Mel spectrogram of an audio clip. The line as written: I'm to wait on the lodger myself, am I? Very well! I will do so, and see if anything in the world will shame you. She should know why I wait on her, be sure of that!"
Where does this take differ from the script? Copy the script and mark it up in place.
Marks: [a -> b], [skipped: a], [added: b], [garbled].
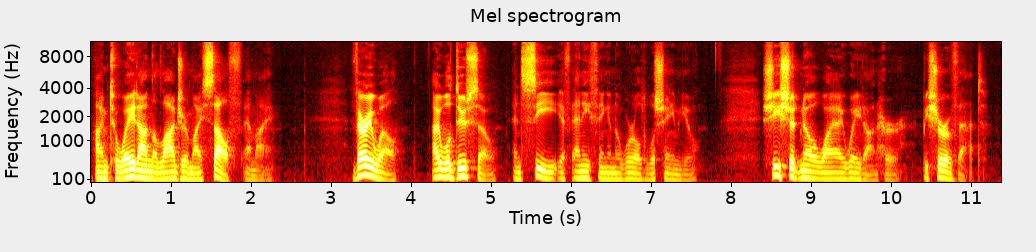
I'm to wait on the lodger myself, am I? Very well! I will do so, and see if anything in the world will shame you. She should know why I wait on her, be sure of that!"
